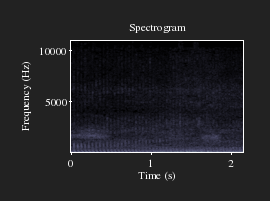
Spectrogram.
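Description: A small motorbike's engine running steadily as it approaches along the street, growing slightly louder toward the end.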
